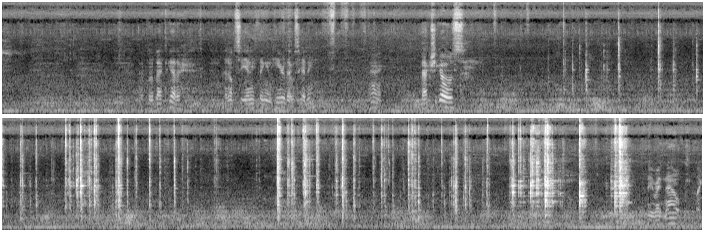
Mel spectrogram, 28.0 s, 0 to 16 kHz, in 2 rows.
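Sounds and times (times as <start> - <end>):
metal parts clattering: 19.5 - 26.7.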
